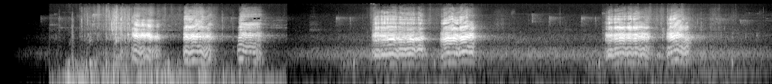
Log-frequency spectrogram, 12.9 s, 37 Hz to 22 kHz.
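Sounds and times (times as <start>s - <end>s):
Tricolored heron rough buzzy croaks: 2.2s - 4.7s, 6.2s - 8.2s, 10.0s - 11.8s.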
